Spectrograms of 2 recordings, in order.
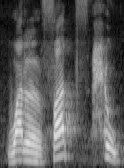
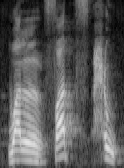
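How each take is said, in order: No difference in how they are said.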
